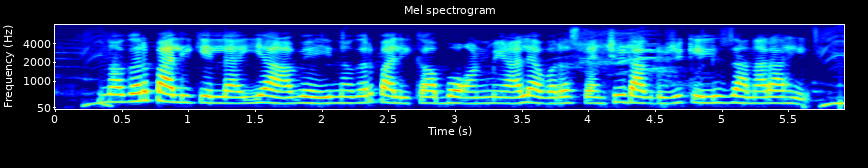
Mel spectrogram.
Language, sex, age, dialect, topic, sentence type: Marathi, female, 18-24, Standard Marathi, banking, statement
